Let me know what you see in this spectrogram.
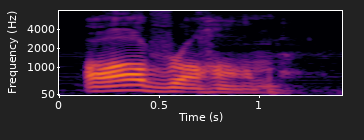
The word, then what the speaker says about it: Avraham: So Abraham, we call, and guess how they pronounce it? Avraham, with the V sound.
